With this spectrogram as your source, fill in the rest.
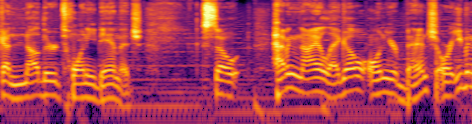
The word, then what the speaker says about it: Nihilego: I'm not trying to trigger people and make them upset, but I actually just don't know the pronunciations. Nihil ego.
